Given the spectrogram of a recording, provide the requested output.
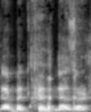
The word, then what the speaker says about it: Nebuchadnezzar: I know it's got a D in there, but you don't have to pronounce the D. Nebuchadnezzar. No. Just say it fast.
